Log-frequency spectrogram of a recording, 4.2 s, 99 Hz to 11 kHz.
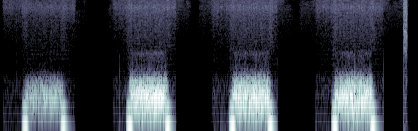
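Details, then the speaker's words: Simulated pansystolic murmur of tricuspid regurgitation at the lower left sternal border, about 58 beats a minute. Three normal beats come first, then a harsh murmur fills all of systole, increasing on inspiration with respiratory variation. "This murmur is heard at the lower left sternal border. As with most right-sided lesions, this murmur increases during inspiration. Notice the respiratory variation of this murmur."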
